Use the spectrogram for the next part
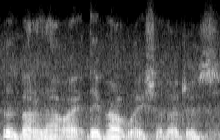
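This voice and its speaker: A woman's voice: low voice, big pitch swings, quick pace, creaky, a little mellow, muffled recording, a little hiss or hum. A woman from Pennsylvania chatting casually with viewers at home, rambling and hesitant with lots of fillers. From Pennsylvania, USA. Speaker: self-care coach and vlogger. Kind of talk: casual live chat answering viewers. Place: at home indoors. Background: background music.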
